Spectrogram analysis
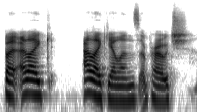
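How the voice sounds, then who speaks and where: A woman's voice: lowish voice, normal speed, bright, forceful tone. A woman casually talking through her reactions to a game as a reaction show host.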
